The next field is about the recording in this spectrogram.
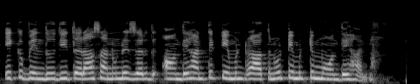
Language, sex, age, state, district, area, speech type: Punjabi, female, 18-30, Punjab, Rupnagar, rural, spontaneous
